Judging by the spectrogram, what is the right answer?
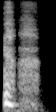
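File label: Vox, voices, Japanese; Hilda; kingsraid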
